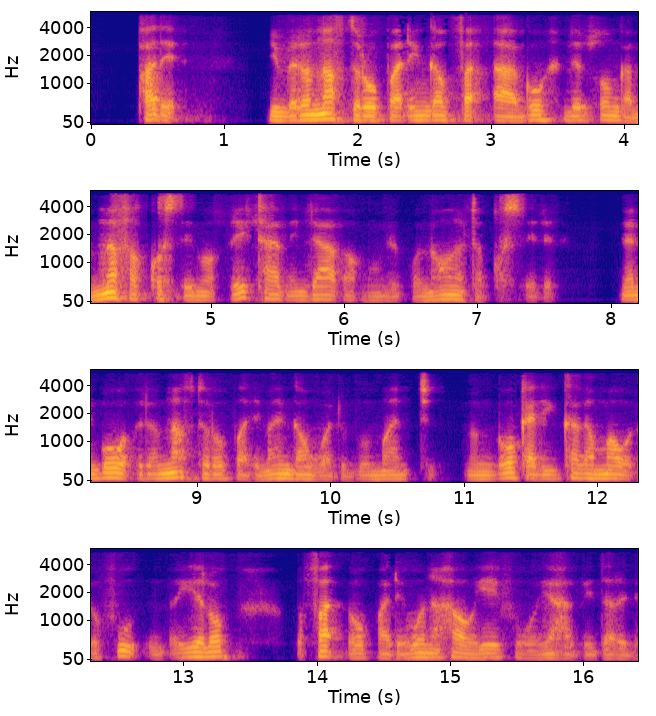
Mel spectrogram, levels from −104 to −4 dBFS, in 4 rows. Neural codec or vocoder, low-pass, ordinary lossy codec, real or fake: codec, 16 kHz, 0.7 kbps, FocalCodec; 5.4 kHz; AAC, 32 kbps; fake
